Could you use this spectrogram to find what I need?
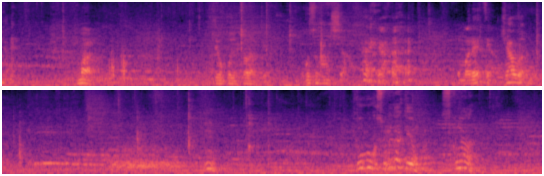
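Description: Chopsticks and bowls clink on a table.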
